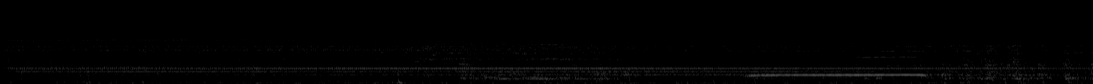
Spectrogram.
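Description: Near silence: a faint steady electrical hum, with a faint held tone lasting about two seconds near the end.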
